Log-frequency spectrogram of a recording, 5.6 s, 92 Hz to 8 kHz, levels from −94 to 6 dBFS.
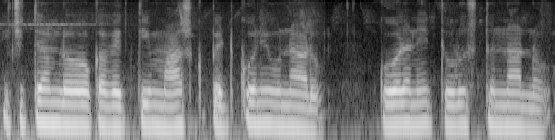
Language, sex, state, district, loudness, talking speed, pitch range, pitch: Telugu, male, Telangana, Mahabubabad, -16 LUFS, 95 wpm, 135-150 Hz, 145 Hz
